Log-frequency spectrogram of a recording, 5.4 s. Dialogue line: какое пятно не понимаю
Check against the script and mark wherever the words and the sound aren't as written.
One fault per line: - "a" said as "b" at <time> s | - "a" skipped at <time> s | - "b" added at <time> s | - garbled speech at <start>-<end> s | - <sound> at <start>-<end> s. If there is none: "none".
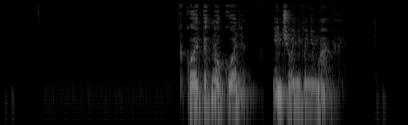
- "коля я ничего" added at 3.0 s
